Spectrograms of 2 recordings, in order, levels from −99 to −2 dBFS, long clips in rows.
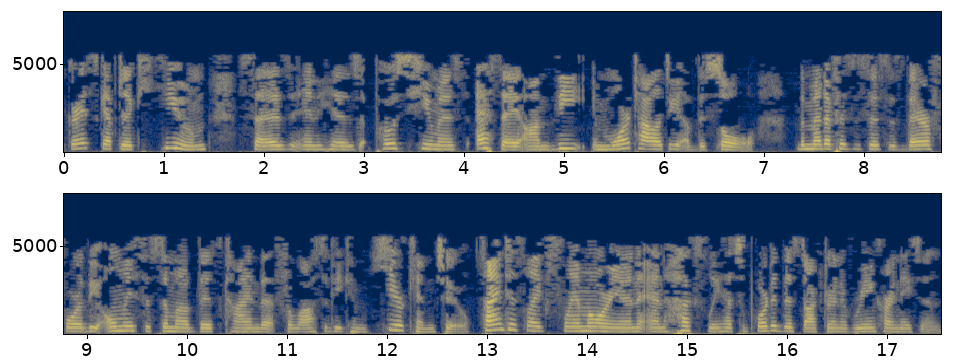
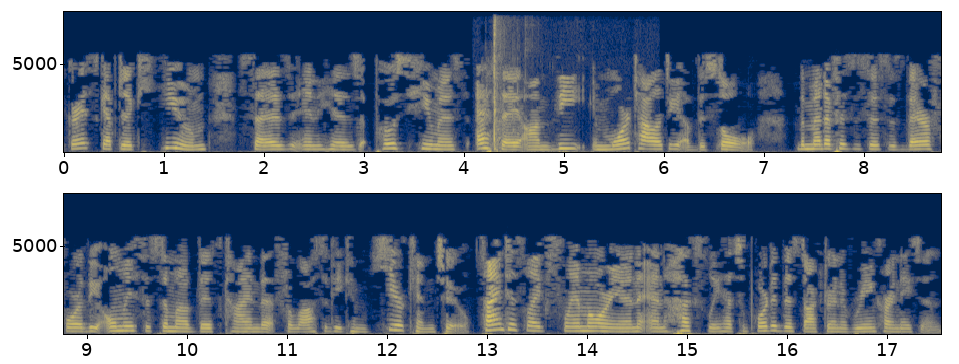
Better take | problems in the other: first | noise reduction (neural mask model DeepFilterNet 3)

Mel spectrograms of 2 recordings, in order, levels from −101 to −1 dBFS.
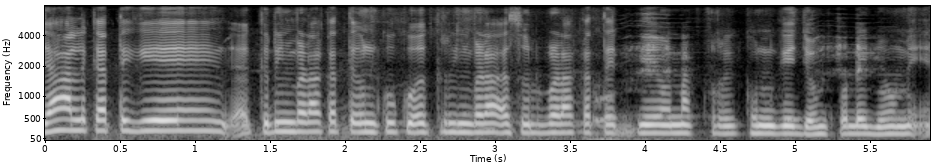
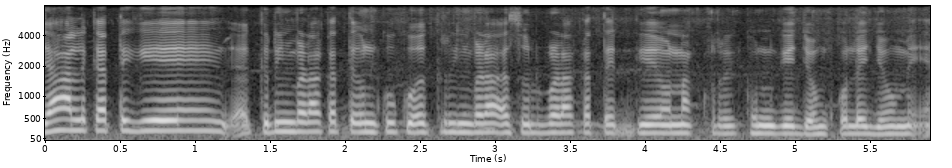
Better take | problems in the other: second | noise reduction (neural mask model DeepFilterNet 3)

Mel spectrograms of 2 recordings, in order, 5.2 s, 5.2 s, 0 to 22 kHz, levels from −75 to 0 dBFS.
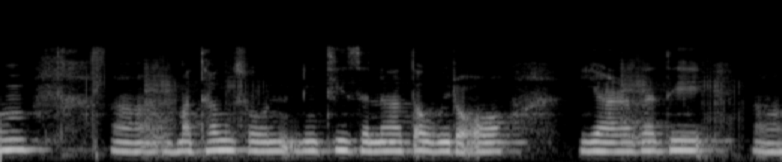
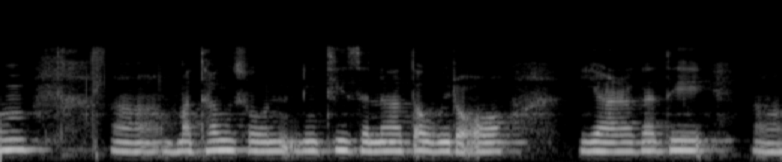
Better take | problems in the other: second | background sound (Fart); 19 dB below the speech

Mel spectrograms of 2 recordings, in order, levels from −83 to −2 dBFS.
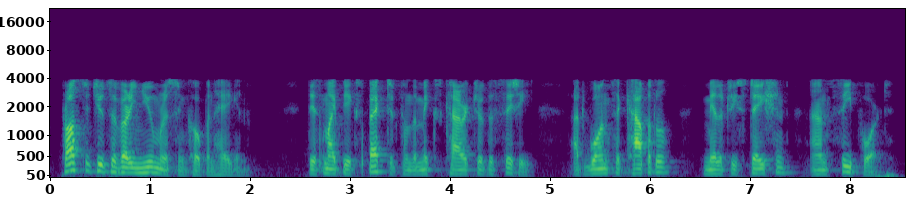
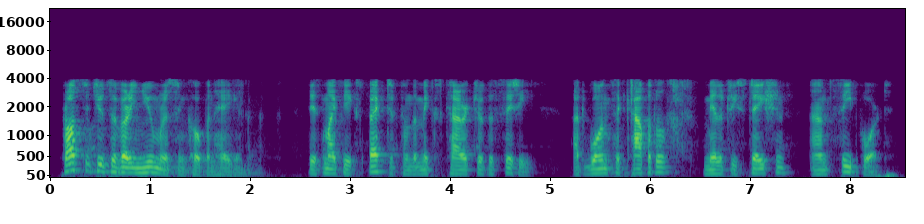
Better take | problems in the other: first | noise reduction (neural mask model DeepFilterNet 3)

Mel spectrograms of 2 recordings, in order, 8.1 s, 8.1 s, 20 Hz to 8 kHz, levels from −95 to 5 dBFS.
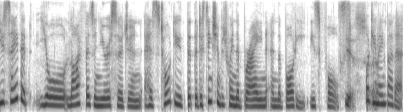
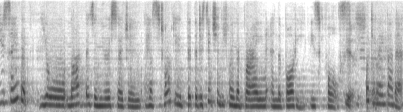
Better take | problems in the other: first | noise reduction (neural separator model SepFormer DNS4)

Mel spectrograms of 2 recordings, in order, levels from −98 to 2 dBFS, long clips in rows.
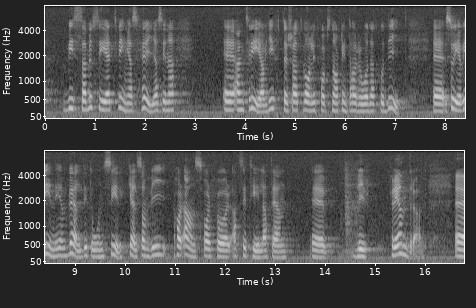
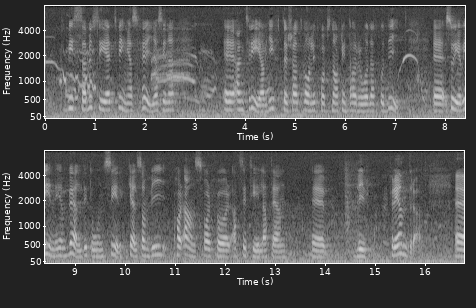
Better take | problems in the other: first | background sound (Chatter); 7 dB below the speech

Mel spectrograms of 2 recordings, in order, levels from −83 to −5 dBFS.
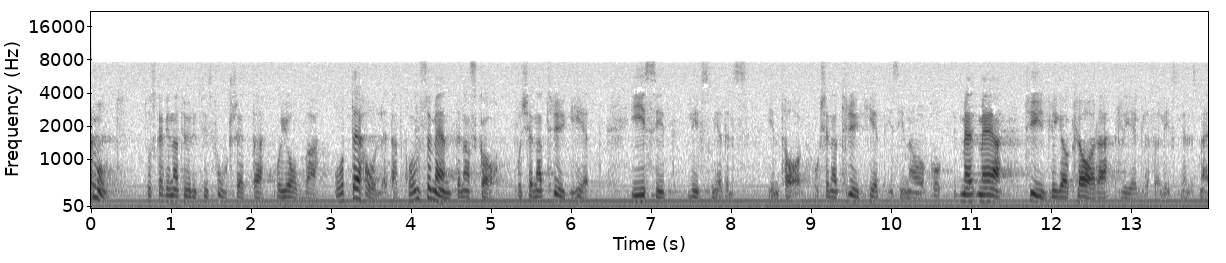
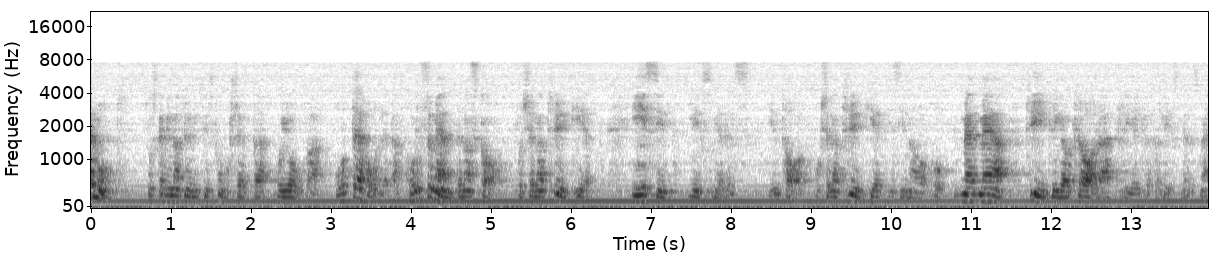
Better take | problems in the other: first | background sound (Bowed string instrument); 15 dB below the speech // room echo; dies away in 0.3 s

